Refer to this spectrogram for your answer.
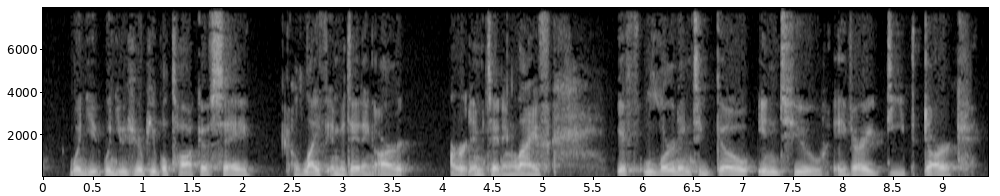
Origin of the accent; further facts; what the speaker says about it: New York, United States; Yeah, I'm from Long Island. F-bombs are fun.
